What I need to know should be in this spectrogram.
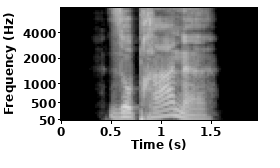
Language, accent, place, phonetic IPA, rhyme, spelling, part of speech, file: German, Germany, Berlin, [zoˈpʁaːnə], -aːnə, Soprane, noun, De-Soprane.ogg
- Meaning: nominative/accusative/genitive plural of Sopran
